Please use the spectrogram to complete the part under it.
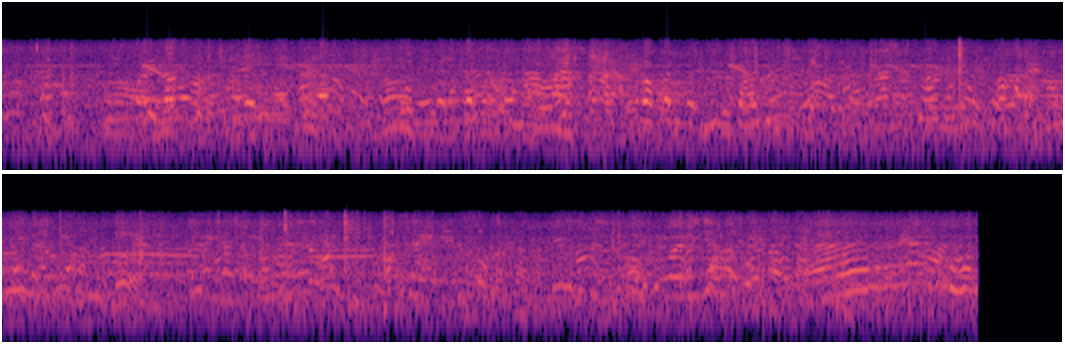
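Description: A crowd of men and women chatter and call out close by, outdoors.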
